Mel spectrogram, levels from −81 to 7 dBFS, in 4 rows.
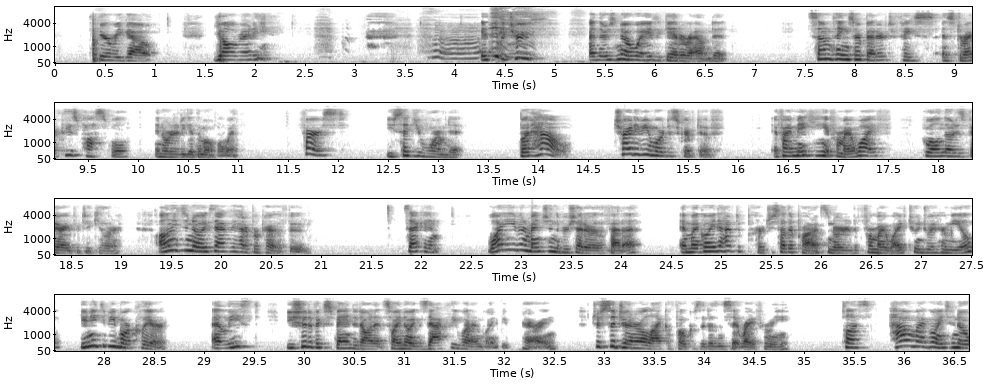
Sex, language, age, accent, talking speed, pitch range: female, English, 20-39, American, 230 wpm, 165-245 Hz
